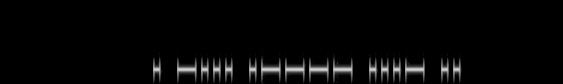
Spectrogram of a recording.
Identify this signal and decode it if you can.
Morse code, heard as a keyed tone, about 21 wpm, 700 Hz. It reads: EB1VI
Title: DXCC-100 Call Signs - 5 Characters - 20wpm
